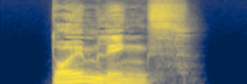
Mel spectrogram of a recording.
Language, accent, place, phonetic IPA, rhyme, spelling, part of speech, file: German, Germany, Berlin, [ˈdɔɪ̯mlɪŋs], -ɔɪ̯mlɪŋs, Däumlings, noun, De-Däumlings.ogg
- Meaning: genitive singular of Däumling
